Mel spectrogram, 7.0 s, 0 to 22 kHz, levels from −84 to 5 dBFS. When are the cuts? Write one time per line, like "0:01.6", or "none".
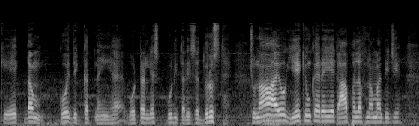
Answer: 0:04.2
